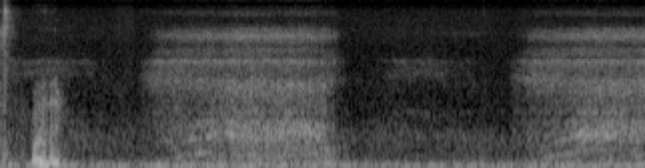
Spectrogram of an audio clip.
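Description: A sleeping person snoring in slow, regular breaths, one snore about every three and a half seconds, with a short louder burst about half a second in.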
